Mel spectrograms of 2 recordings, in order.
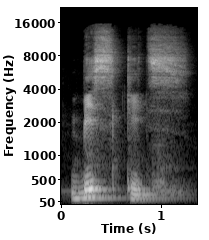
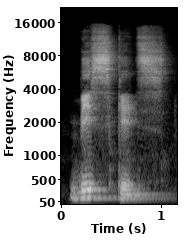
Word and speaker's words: biscuits: okay guys so here be careful please with the pronunciation of biscuits why because here we have um the u is the minute here yeah you is silent we don't say you biscuits no look here biscuits biscuits milk milk when you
